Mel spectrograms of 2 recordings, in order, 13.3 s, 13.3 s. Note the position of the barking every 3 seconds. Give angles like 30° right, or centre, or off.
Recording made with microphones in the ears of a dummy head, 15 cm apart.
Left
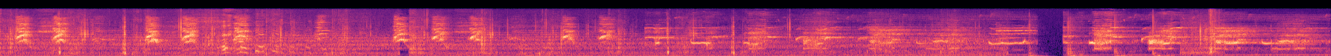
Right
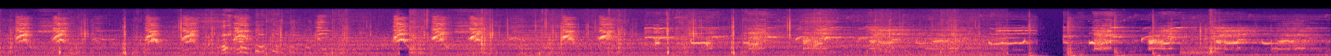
10° left, 10° right, 10° right, 10° left, 10° left.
